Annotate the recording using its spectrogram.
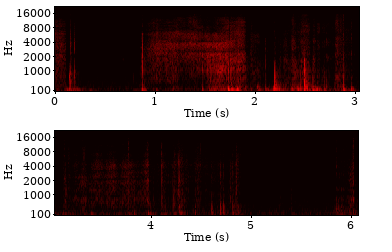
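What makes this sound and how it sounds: Long white nails and fingertips lightly rub and scratch along thick uncoated encyclopaedia pages as the pages are turned, close up. A soft, bright, broadband rustle swells for about a second, then gives way to a loose series of short, crisp scratches and taps before fading to quiet and a final light brush.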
